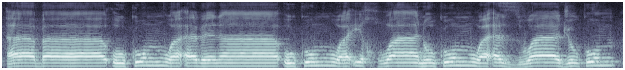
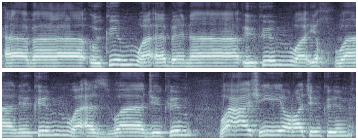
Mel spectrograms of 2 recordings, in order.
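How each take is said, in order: First: وأزواجكم slow with clear rounded u; pure damma. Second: وأزواجكم with the u fronted toward i, slow; damma mixed with kasra. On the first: Shown as a demonstration. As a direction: model the correct reading deliberately. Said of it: "ماذا عليه أن يقول؟". (وأزواجكم بضمة خالصة ببطء) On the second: Retold or imitated. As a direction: mimic a Turkish learner's kasra-tinged damma. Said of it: "هذا عند إخواننا بتركيا". (وأزواجكم بضمة مشوبة بكسرة ببطء)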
